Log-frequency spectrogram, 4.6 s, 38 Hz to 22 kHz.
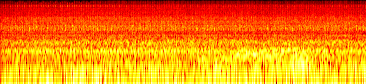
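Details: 2015 Jaguar XF 2.0L four-cylinder with a dead misfire and flashing check engine light: a loud, busy idle with an uneven, lumpy undertone rather than a clean steady beat, pointing to one cylinder misfiring at idle.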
